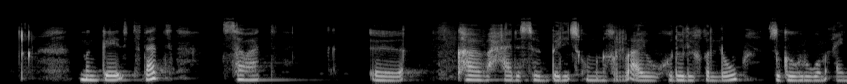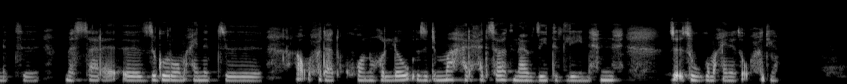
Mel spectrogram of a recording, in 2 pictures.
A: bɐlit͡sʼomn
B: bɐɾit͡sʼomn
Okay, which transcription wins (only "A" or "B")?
A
